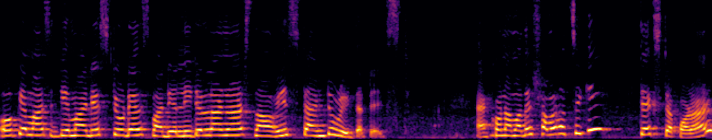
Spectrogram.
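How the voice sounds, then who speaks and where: Bangladeshi woman as a primary English teacher; high voice, unhurried, drawn-out words, light background hiss. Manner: slow, drawn-out, addressing young pupils, switching between English and Bengali. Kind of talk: online classroom lesson.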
